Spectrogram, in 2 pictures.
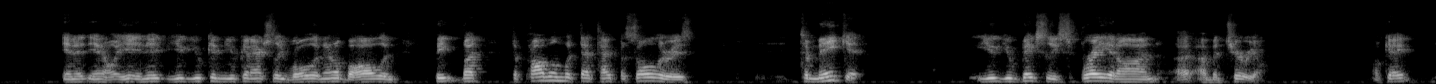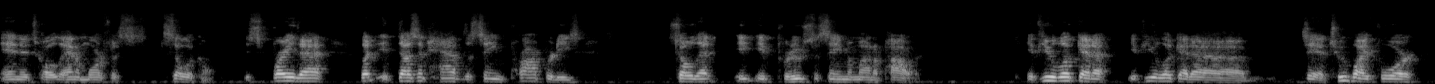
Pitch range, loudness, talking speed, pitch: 115-150 Hz, -27 LUFS, 170 wpm, 125 Hz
